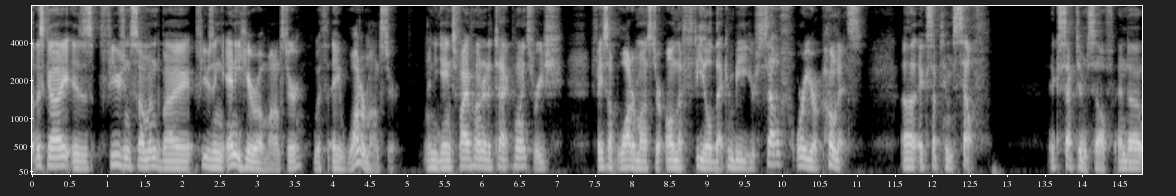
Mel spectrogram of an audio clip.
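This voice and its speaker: A man with a middle-range pitch hosts a relaxed deck profile. He rambles along, dropping fillers and short chuckles as he explains each card. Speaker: channel host presenting a card deck. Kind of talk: casual deck profile talk.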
